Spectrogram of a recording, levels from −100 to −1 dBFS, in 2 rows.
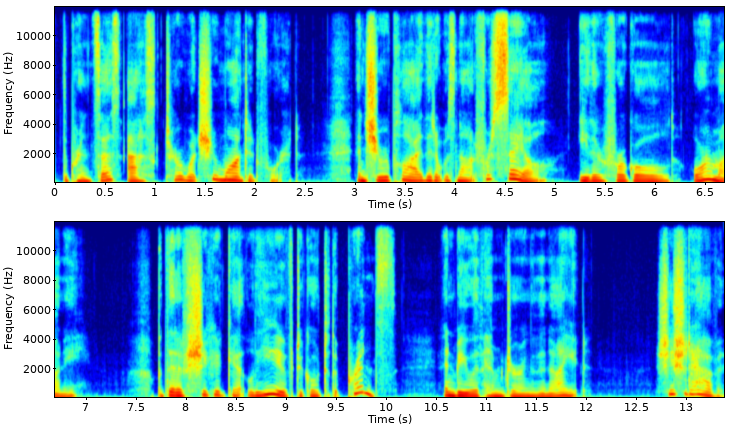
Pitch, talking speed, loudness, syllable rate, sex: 205 Hz, 205 wpm, -17 LUFS, 5.2 syllables/s, female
